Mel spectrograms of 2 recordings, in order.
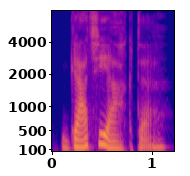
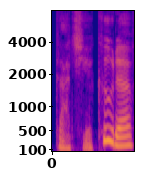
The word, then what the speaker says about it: Gachiakuta: Gachiakta, which I was mispronouncing as Gachiakuta for way longer than I'd like to admit.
